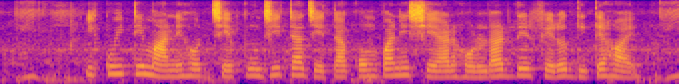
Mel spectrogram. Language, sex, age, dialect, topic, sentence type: Bengali, female, 18-24, Northern/Varendri, banking, statement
